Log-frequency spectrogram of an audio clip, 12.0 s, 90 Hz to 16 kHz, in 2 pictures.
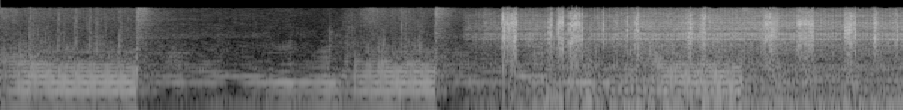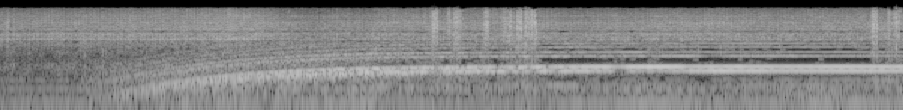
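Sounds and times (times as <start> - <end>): glitchy static crackles: 3.1 - 12.0
low synthesized drone rising in pitch: 6.2 - 12.0.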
